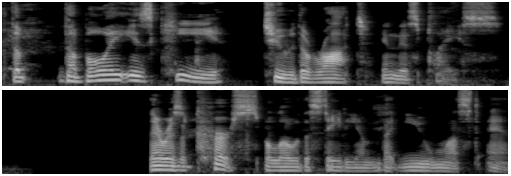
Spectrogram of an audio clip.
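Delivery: whispered goddess voice. Voicing Hecate speaking into a player's ear: Hecate whispering. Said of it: "you hear Hecate whisper in your ear".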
